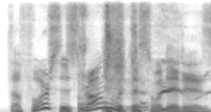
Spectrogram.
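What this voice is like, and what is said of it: Yoda character impression. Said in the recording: “doing his best Yoda impression ... That's good. See? That's good.”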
